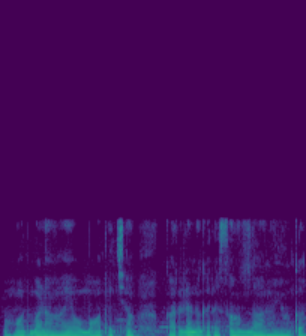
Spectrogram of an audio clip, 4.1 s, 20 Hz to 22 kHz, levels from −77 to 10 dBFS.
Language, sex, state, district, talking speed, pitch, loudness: Hindi, male, Chhattisgarh, Korba, 205 wpm, 110 Hz, -29 LUFS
